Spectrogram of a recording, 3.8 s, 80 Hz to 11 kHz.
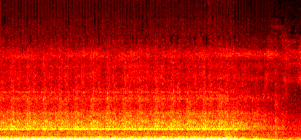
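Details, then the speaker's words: Jeep J200 swapped with Toyota 1VD V8 turbo diesel, first start after fuel system work: even, steady idle with a low rhythmic thrum and no misses, knocks or stumbles; runs smoothly. "it runs it runs right pretty stoked about that so that is a running 1 VD powered j200"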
